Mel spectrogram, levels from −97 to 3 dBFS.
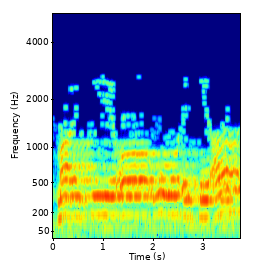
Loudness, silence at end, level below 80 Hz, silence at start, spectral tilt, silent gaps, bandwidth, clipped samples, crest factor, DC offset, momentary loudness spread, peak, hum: -18 LUFS; 0 s; -46 dBFS; 0 s; -16 dB/octave; none; 2.7 kHz; under 0.1%; 10 dB; under 0.1%; 4 LU; -6 dBFS; none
